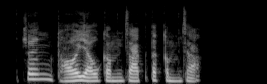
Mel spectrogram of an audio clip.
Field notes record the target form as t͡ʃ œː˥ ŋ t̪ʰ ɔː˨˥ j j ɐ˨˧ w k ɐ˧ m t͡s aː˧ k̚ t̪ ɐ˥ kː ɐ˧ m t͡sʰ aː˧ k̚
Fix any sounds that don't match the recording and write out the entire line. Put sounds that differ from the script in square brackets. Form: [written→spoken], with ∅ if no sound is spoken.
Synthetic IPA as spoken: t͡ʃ œː˥ ŋ t̪ʰ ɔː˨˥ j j ɐ˨˧ w k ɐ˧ m t͡s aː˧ k̚ t̪ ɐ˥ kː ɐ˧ m [t͡sʰ→t͡s] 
